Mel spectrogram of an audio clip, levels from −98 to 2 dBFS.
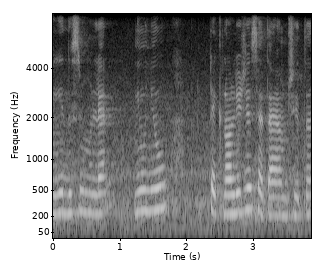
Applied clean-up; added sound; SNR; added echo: none; none; none; none.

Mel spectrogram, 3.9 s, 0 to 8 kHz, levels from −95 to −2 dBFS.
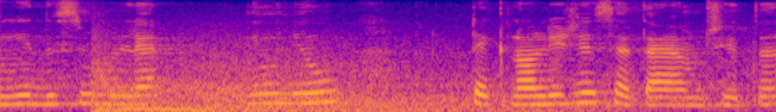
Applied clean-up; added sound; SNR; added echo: none; Explosion; 4 dB; none.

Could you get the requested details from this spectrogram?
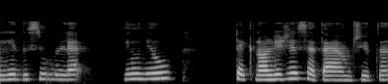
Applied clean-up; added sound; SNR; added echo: neural mask model DeepFilterNet 3.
